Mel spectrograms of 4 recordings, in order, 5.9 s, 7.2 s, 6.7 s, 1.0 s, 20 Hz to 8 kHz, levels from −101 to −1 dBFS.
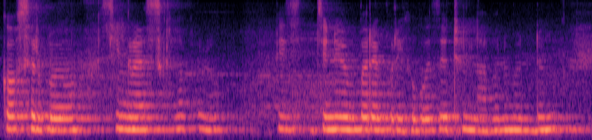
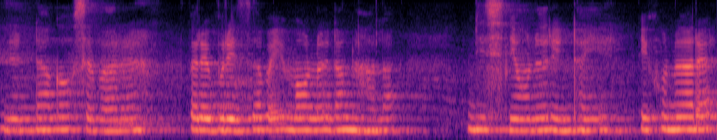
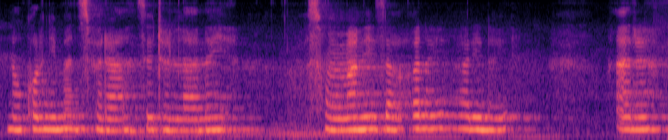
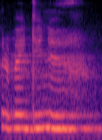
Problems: low volume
